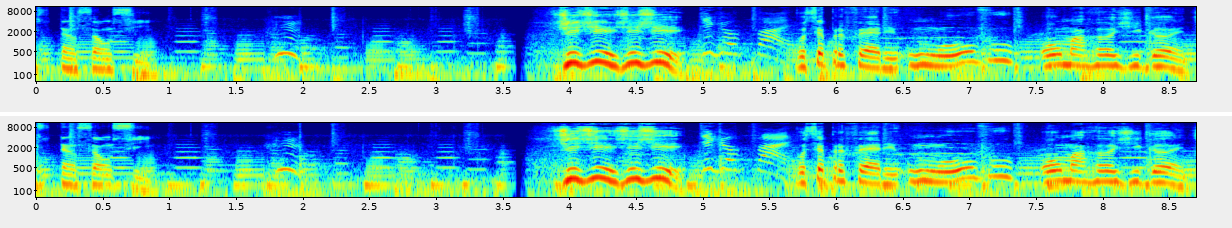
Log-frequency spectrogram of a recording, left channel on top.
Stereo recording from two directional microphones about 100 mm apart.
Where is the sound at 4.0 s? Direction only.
60° left (ahead or behind).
